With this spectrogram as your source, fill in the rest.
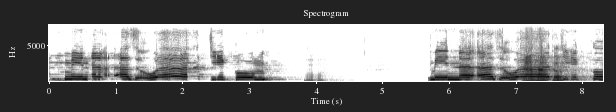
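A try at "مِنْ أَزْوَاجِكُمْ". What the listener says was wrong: Mine, hati-hati. Mine, jangan mine. Nah, itu penyakit lamamu, kambuh ya. Min. Sigimin. Wagimin. Min.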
